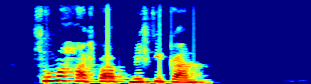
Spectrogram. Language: Santiago del Estero Quichua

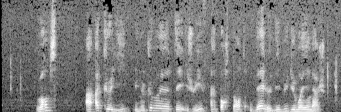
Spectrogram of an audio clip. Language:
French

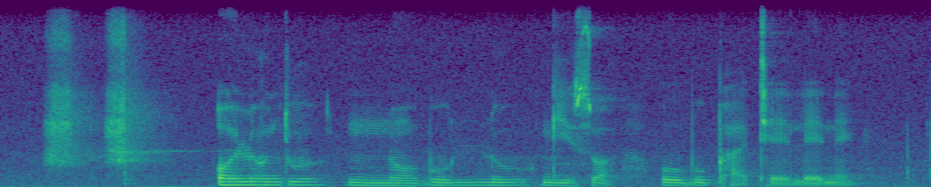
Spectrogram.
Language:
Zulu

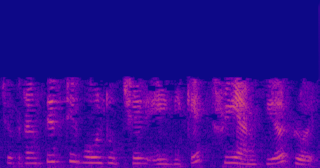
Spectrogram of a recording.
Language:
Bangla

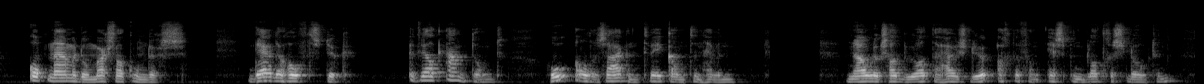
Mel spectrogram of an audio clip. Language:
Dutch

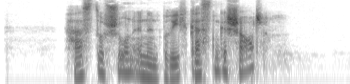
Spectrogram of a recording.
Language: German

